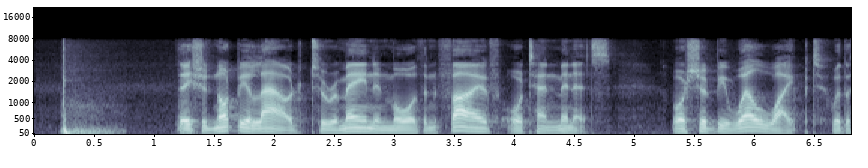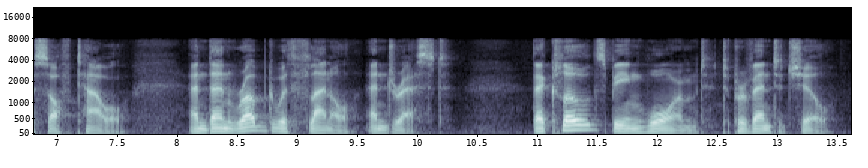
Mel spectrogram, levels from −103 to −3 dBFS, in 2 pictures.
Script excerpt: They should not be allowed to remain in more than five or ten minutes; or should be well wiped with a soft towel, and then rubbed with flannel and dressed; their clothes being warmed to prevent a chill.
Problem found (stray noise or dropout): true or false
true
